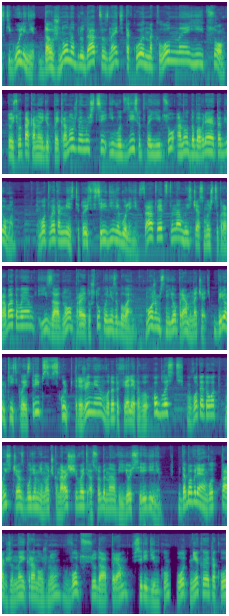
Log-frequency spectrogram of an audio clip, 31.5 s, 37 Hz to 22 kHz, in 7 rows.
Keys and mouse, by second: 1.1-11.7 drag, 11.7 d, 14.0-15.3 right drag, 21.6 h, 21.8 h, 23.3 [, 23.3 [, 23.4 [, 23.5 [, 30.4 d.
